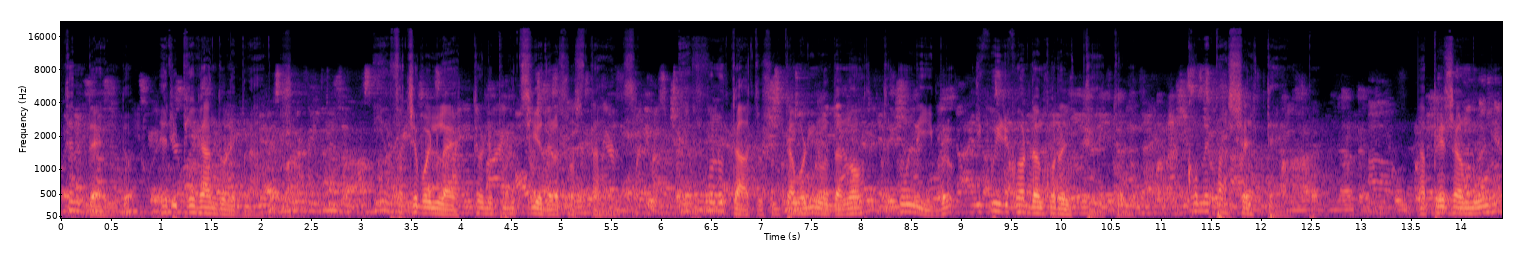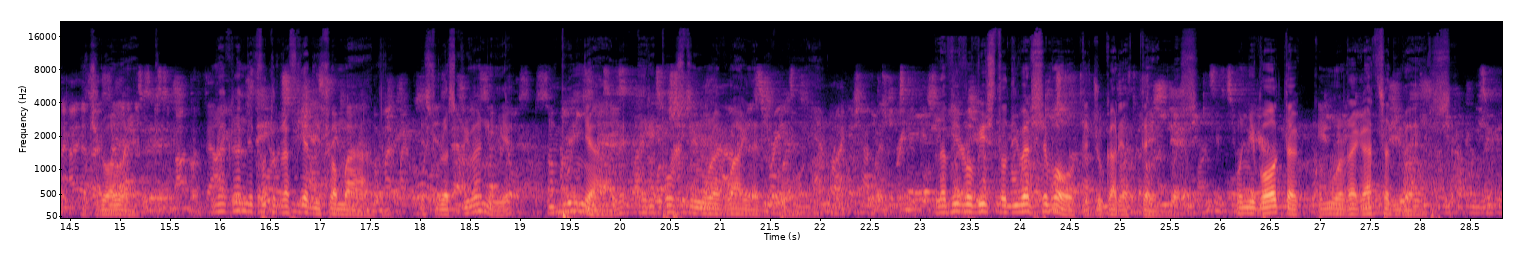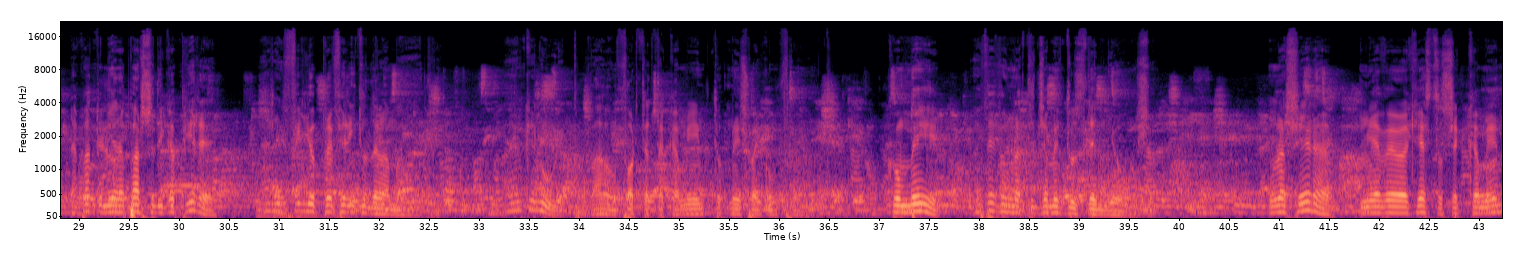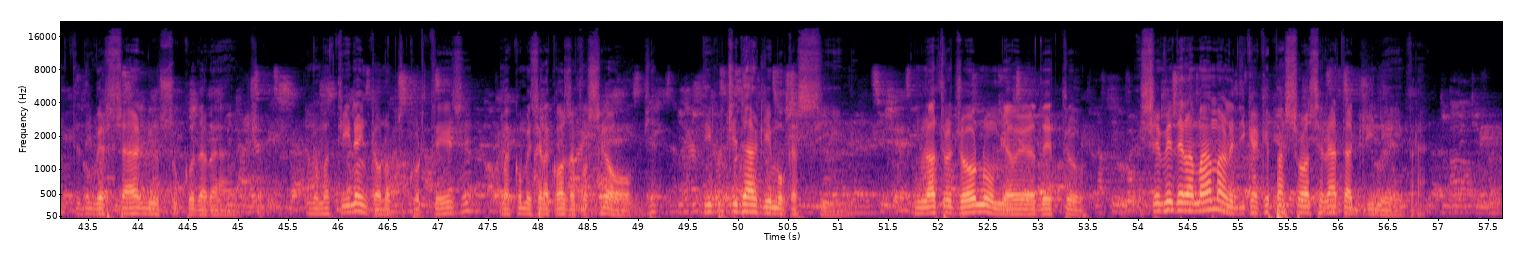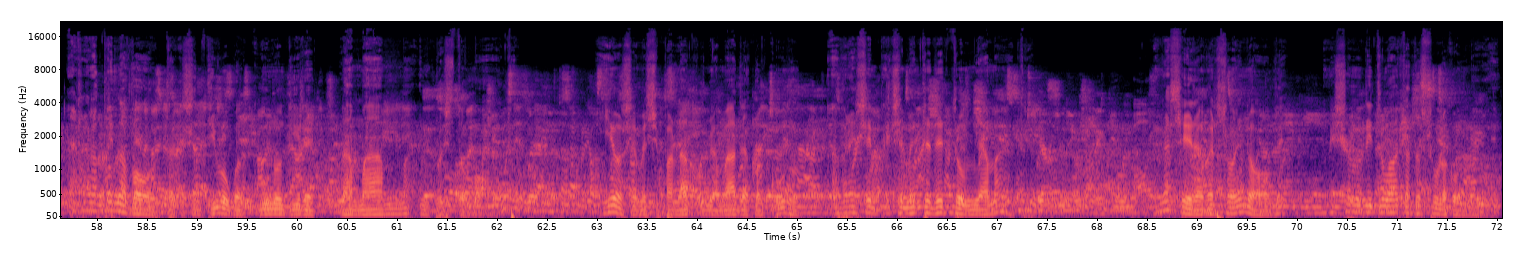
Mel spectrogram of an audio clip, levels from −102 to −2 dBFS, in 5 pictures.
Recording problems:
background chatter; loud; throughout; 4 voices, 6 dB below the speech

